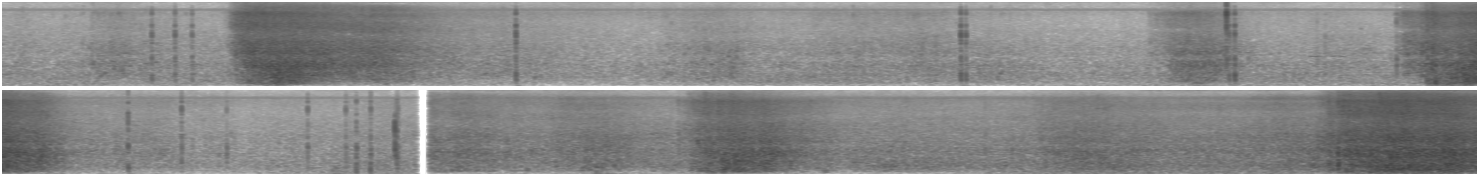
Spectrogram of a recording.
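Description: Surf breaking on a beach: a steady wash of waves that swells up every several seconds as a wave breaks and runs in, then fades. The last swell, near the end, is the loudest.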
